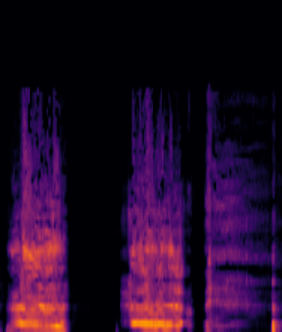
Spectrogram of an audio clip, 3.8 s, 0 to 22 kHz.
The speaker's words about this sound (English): I mean, they're 2 feet away from each other. Just yelling. Yeah, I hear them.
